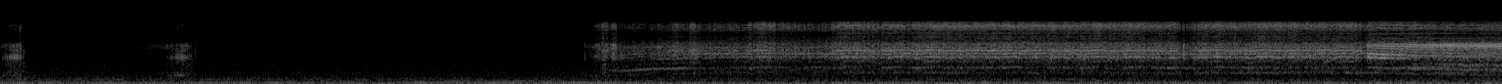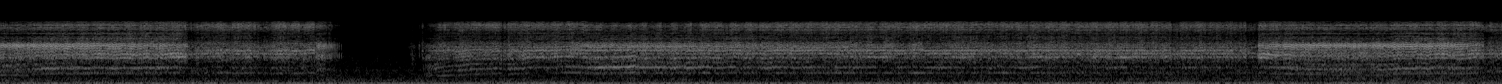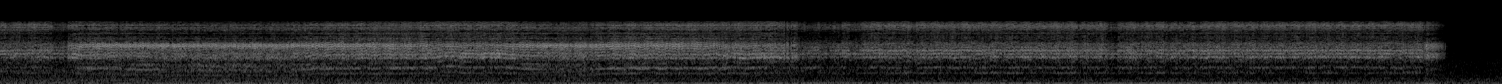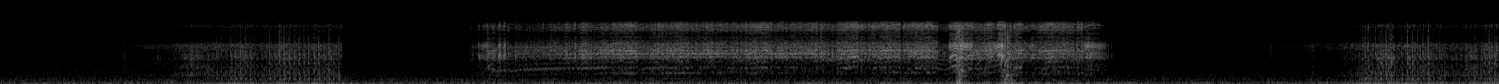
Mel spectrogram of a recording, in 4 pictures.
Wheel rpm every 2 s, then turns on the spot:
0, 0, 0, 60, 70, 70, 70, 70, 70, 30, 70, 70, 70, 70, 70, 70, 70, 70, 70, 70, 70, 70, 10, 10, 10, 60, 70, 60, 0, 30.
46-48 58-60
